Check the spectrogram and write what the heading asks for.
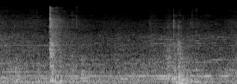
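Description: Pickup truck tailgate latch released with a sharp click about half a second in, then the tailgate opening with a softer knock near the end.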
